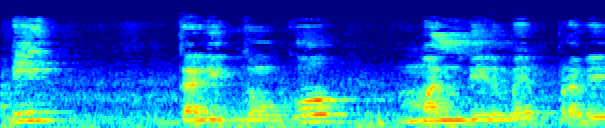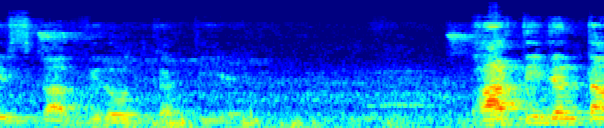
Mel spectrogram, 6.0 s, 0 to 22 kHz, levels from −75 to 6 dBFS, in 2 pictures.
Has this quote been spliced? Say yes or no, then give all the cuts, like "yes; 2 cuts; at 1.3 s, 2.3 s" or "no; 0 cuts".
no; 0 cuts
